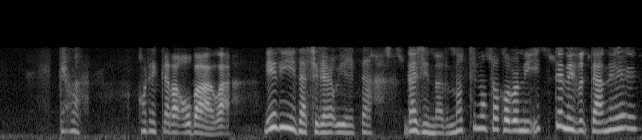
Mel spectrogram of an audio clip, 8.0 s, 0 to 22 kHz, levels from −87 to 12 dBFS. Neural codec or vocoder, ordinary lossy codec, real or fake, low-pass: codec, 16 kHz, 0.8 kbps, ZipCodec; none; fake; 5.4 kHz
